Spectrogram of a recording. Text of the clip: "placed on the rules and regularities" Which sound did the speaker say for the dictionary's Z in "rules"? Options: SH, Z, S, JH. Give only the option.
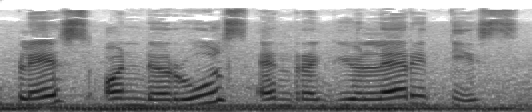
S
